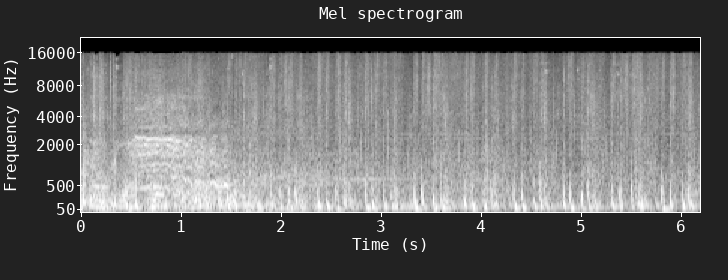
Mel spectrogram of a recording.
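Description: Horse hooves gallop over grass.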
